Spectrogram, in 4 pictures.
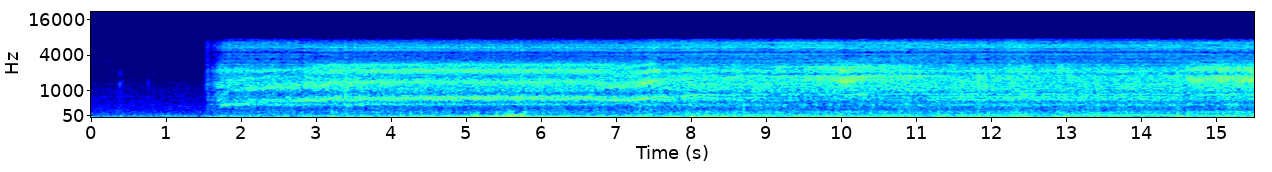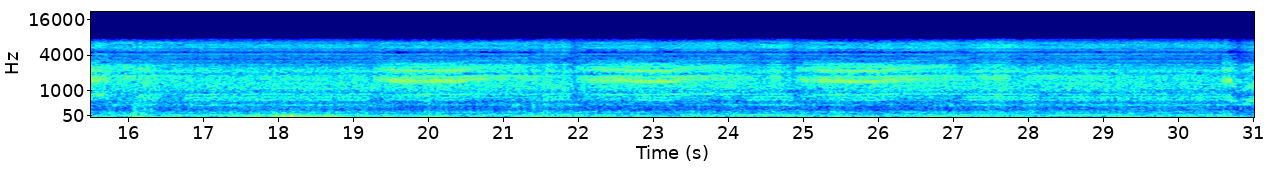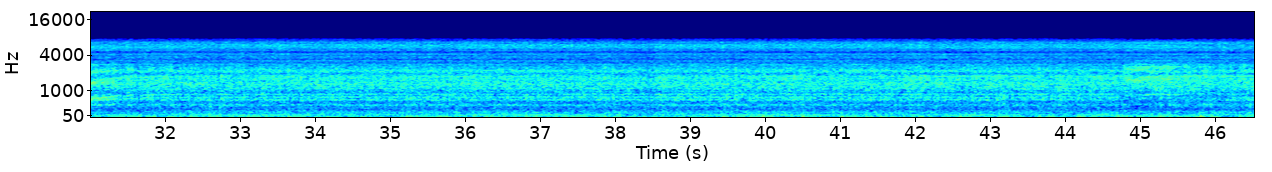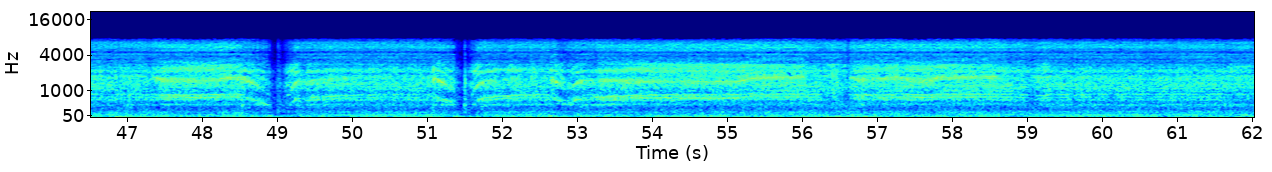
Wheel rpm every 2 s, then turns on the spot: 10, 150, 160, 170, 220, 230, 230, 230, 230, 230, 220, 220, 230, 230, 230, 200, 230, 230, 230, 230, 230, 230, 230, 230, 120, 160, 200, 210, 230, 230, 230.
none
